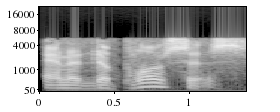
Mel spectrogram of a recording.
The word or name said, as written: anadiplosis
